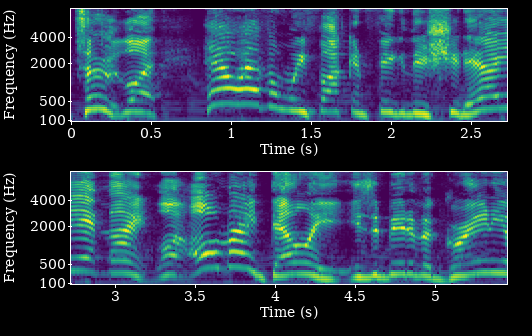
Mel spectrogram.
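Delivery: brash bogan voice throughout; Deli character voice. Acted. Host plays the character Deli.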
